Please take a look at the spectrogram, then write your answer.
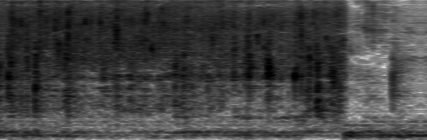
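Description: Spices tempering in hot oil crackle and sizzle loudly in a steady rush for a couple of seconds before it briefly quiets, a close frying hiss during old-style horse gram rasam cooking.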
